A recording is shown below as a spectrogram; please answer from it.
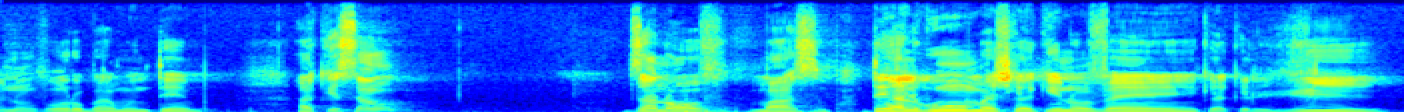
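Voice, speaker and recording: A man with a Mozambican Portuguese accent, a university lecturer giving an academic talk and explaining points with frequent tag questions. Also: medium pitch.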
